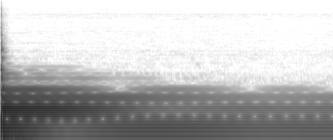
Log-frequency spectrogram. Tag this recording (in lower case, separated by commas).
guitar, musical instrument, music, acoustic guitar, plucked string instrument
